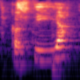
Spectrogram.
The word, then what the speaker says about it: costilla: My favorite was the costilla, and then the queso. How's that? Costilla? Costilla? Costilla? I gotta move your mouth like Costilla. That's good. Actually, you are saying it right.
